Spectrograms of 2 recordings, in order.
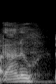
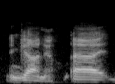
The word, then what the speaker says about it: Ngannou: I'll never pronounce his last name right, but you know who I'm talking about. – Ngannou. – Thank you, Ngannou.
